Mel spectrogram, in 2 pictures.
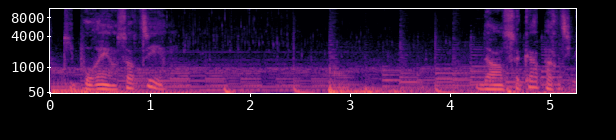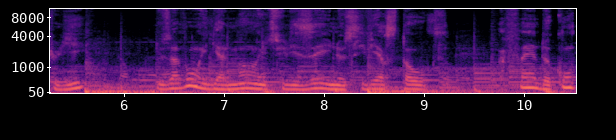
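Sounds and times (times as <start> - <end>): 
water draining through small slits cut in a bag holding a body recovered from water: 0.3 - 3.4
speech: 0.4 - 1.3, 4.3 - 10.5.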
